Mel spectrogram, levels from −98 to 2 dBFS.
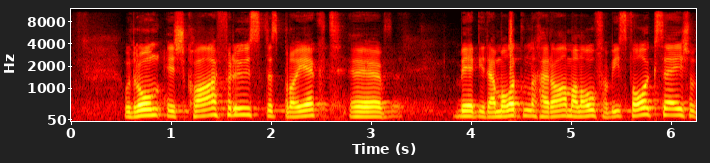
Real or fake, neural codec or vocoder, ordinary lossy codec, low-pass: fake; codec, 24 kHz, 0.9 kbps, WavTokenizer, small release; none; 10.8 kHz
